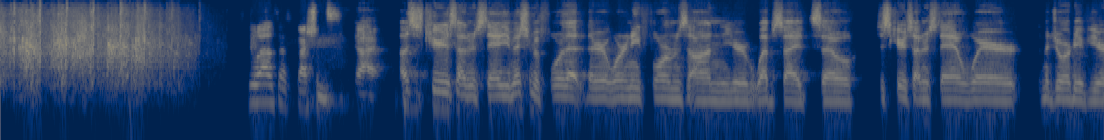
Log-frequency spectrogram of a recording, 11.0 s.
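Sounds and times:
audience applause: 0.0s - 2.0s
speech: 2.5s - 11.0s.

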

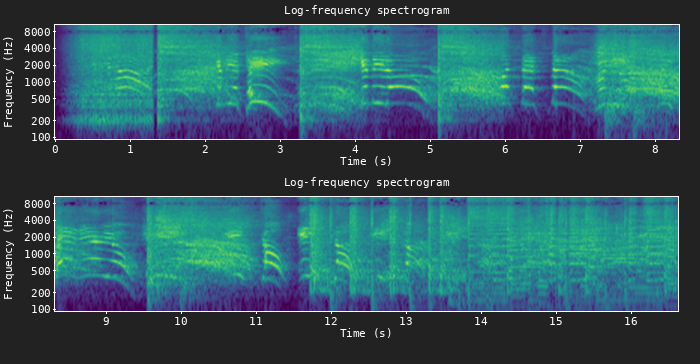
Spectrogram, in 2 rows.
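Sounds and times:
studio audience cheering during a TV comedy bit: 0.7s - 11.1s, 11.7s - 16.6s.

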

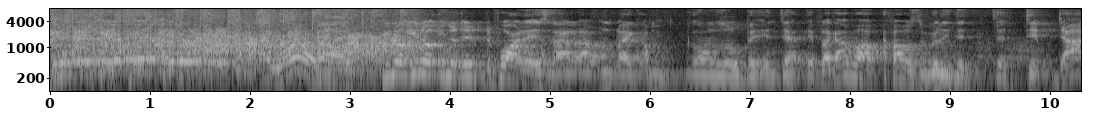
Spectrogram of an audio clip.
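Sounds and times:
people clapping: 0.0s - 4.1s
speech: 3.3s - 10.3s.

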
